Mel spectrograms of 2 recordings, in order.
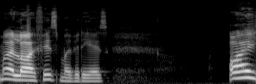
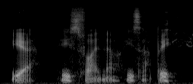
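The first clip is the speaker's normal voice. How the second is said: soft hushed whisper, barely voiced; 13 dB quieter than usual. Real, not acted. Owner whispering to viewers about her sleeping dog, hushed whisper. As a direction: whisper so you don't wake the sleeping dog.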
